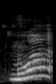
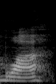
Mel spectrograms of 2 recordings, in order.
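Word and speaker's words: Mua Pel'am: I don't know if that's how you say it, but Mua? I think it's Mua, not Moa, but I'm pretty sure I'm saying it wrong.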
